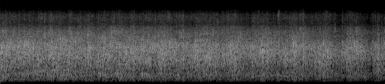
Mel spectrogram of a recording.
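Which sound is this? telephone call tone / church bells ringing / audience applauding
audience applauding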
